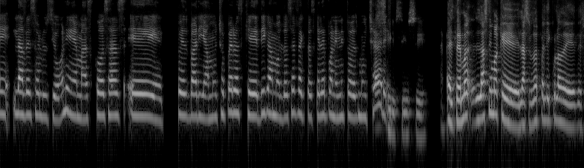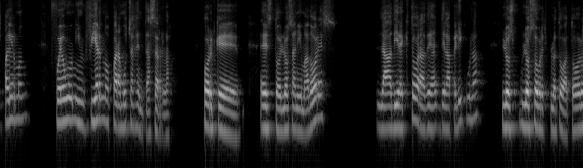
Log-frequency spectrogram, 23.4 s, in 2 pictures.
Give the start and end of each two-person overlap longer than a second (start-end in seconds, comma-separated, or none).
none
